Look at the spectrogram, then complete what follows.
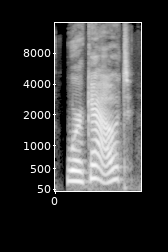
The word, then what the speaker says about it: workout: We say work out if it's a verb and workout if it's a noun.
